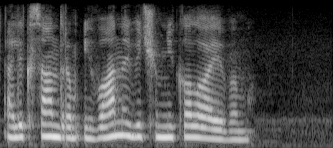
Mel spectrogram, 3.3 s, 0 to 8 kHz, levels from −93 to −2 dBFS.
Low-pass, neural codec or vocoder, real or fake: 7.2 kHz; none; real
